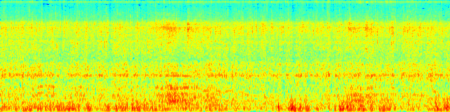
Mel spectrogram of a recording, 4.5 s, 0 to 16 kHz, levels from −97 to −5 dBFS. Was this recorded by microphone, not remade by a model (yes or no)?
yes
